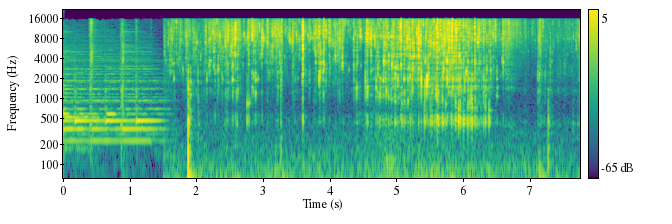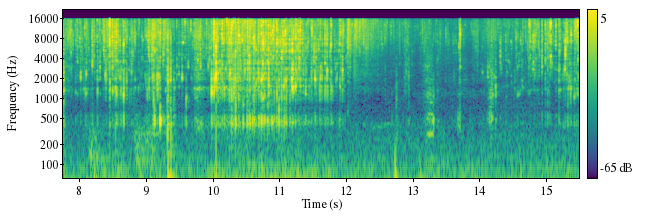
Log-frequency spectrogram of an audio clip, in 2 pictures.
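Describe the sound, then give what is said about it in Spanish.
Liquid drips and trickles steadily from a draining leg, a wet, splashy patter with irregular drops falling into more liquid, preceded by a brief musical tone at the very start. “¿Qué es el drenaje de la pierna, no?”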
